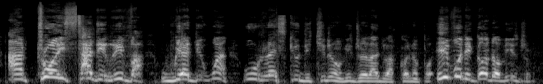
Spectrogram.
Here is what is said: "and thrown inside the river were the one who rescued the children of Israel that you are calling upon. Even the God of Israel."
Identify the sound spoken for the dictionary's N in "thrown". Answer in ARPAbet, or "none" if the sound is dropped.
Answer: none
